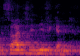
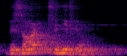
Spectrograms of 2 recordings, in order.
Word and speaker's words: visage signifiant: It is not to be pronounced visage significant or significant. Visage signifiant. The G is pronounced as je and signifiant, A-N-T is pronounced as un.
